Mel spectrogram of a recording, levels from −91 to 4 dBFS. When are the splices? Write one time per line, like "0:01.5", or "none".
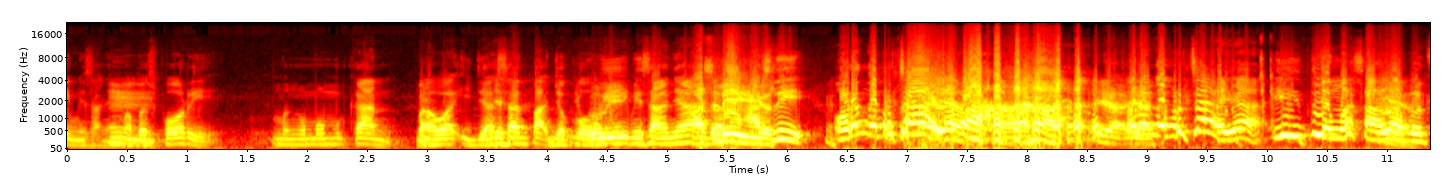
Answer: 0:02.8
